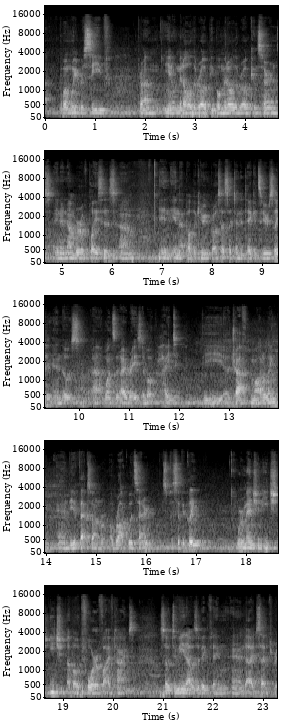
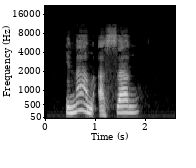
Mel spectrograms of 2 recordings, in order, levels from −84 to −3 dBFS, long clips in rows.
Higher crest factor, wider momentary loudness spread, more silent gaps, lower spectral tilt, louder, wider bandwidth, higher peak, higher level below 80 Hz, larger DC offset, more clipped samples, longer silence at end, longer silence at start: about the same, 20 dB vs 16 dB; about the same, 9 LU vs 8 LU; neither; about the same, -4.5 dB/octave vs -5.5 dB/octave; second, -26 LUFS vs -21 LUFS; first, 15.5 kHz vs 10 kHz; about the same, -6 dBFS vs -8 dBFS; about the same, -66 dBFS vs -66 dBFS; neither; neither; second, 0 s vs 0.75 s; second, 0 s vs 0.4 s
